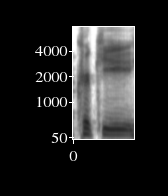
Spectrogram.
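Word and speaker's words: Kripke: superheroes and Society the boy season 4 ER kpy he's the Creator I think that's how you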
